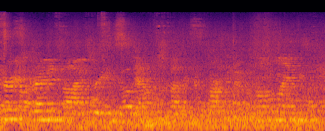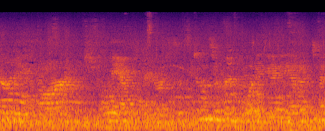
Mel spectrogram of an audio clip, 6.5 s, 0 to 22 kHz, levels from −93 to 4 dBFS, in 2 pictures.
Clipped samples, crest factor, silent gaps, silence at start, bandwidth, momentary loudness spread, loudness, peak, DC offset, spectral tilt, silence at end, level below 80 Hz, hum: under 0.1%; 14 dB; none; 0 s; 15.5 kHz; 4 LU; -17 LUFS; -2 dBFS; under 0.1%; -5.5 dB/octave; 0 s; -30 dBFS; none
